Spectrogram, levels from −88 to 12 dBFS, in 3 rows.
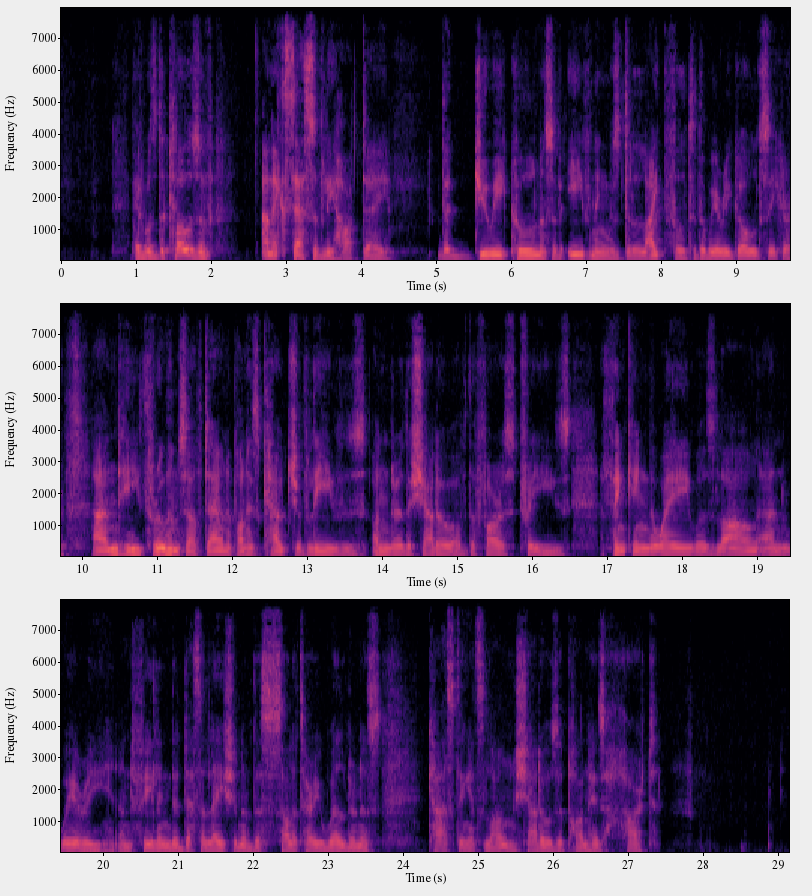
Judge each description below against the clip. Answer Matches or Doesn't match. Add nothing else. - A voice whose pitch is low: Matches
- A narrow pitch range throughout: Doesn't match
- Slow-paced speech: Matches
